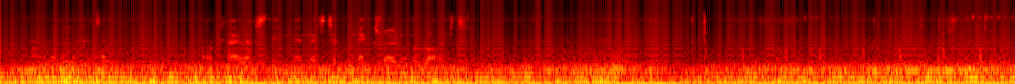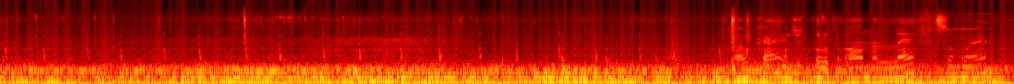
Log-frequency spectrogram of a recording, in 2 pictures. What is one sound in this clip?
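A car engine hums with a low rumble of tyres on the road.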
